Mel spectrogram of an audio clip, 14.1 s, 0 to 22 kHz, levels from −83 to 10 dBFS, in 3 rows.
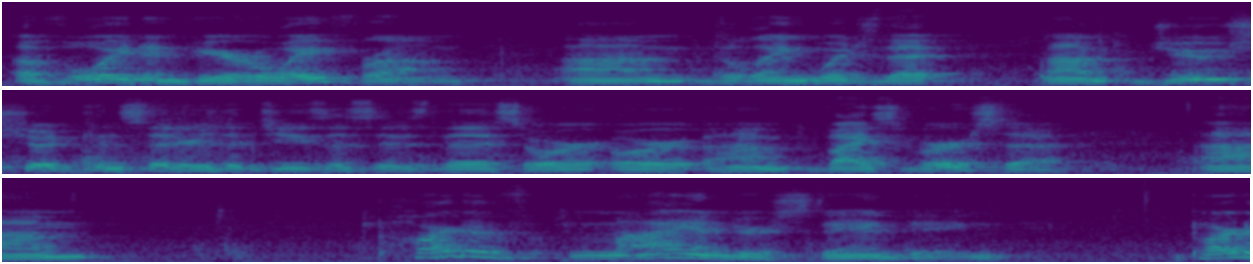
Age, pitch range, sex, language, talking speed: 30-49, 120-145 Hz, male, English, 120 wpm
